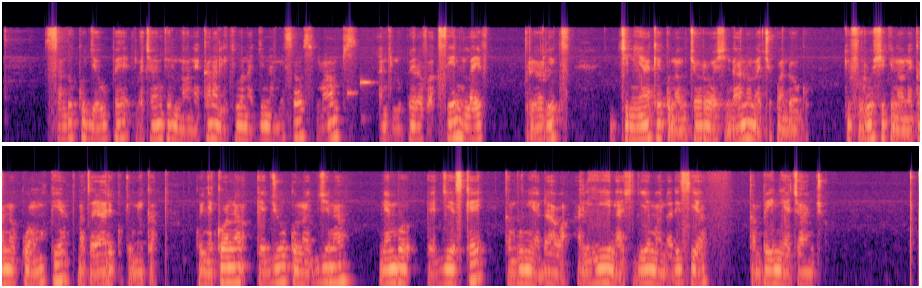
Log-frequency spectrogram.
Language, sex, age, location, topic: Swahili, male, 25-35, Kisumu, health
